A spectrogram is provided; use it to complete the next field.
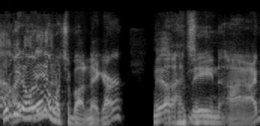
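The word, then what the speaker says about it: Naggar: some competition they sign chris nagar i guess is how you pronounce it n-a-g-g-a-r he's a rookie out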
